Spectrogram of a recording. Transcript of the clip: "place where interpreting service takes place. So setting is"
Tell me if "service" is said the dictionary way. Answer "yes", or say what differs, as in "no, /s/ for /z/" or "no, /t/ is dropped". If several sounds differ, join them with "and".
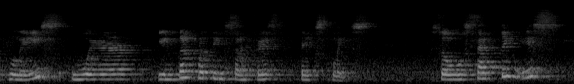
no, /f/ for /v/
